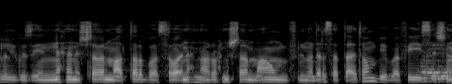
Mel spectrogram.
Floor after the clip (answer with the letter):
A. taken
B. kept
B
